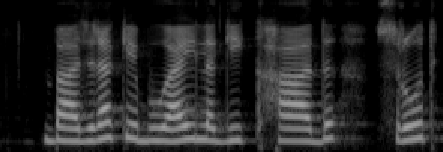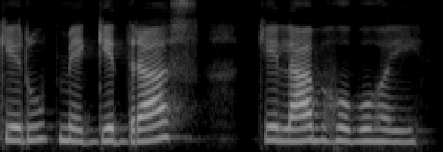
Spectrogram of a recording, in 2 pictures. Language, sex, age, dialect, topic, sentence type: Magahi, female, 18-24, Southern, agriculture, statement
